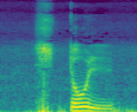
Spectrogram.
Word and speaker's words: Stuhl: La combinación de letras SP suena SHP y la combinación ST suena SHT. Por ejemplo, spielen, jugar, o Stuhl, que significa silla.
